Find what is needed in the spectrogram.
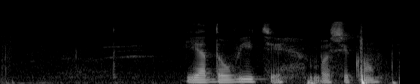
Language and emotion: Russian, neutral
